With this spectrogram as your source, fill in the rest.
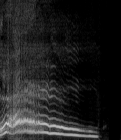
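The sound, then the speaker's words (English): A single loud, sustained vocal scream with a strong tonal pitch that wavers up then slowly falls over about two seconds before cutting off abruptly, a voice imitating a robot droid's shriek. “then does the droid scream, which I will try to do here.”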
